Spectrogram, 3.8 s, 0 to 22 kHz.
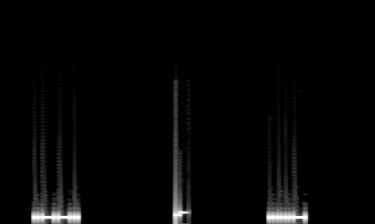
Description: Morse code, heard as a keyed tone, about 30 wpm, 700 Hz. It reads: P V
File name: Single-Letter-Number-30wpm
